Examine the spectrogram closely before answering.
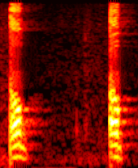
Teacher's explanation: انا كده عملت اطباق في القاف لاني عمدت الى الصاق مقدمه اللسان في سقف الحنك، وده ما ينفعش اصلا، ده لا يصح.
